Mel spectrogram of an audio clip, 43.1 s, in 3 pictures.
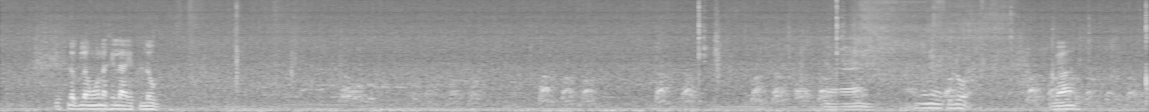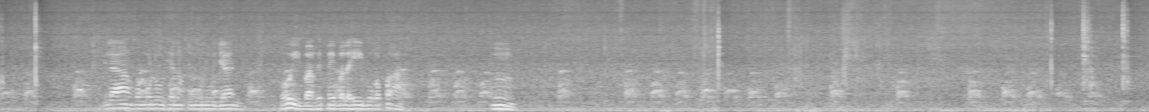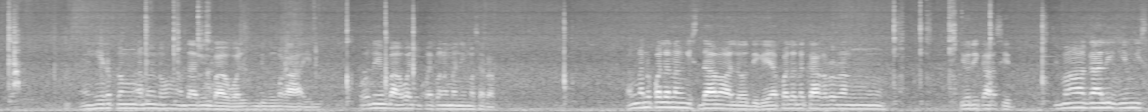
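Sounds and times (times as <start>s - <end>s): faint steady hiss: 0.0s - 43.0s
light sizzling: 0.0s - 43.0s
animal calling: 3.6s - 12.1s, 12.7s - 29.2s
spatula stirring in wok: 8.7s - 9.2s, 22.7s - 34.3s, 39.2s - 42.8s.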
